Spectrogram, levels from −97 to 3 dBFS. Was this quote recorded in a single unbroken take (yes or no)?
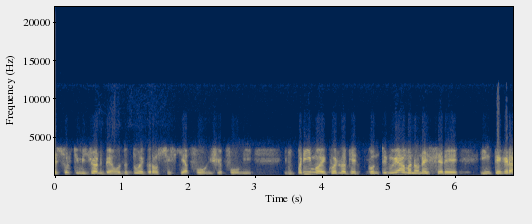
yes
